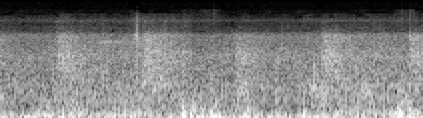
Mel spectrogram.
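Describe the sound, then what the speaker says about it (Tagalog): Steady, loud wind buffeting the microphone, a continuous low rumble with gusty surges throughout and no speech. "Ang hangin dito"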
